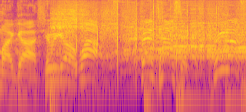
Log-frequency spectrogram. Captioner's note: cheers and applause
